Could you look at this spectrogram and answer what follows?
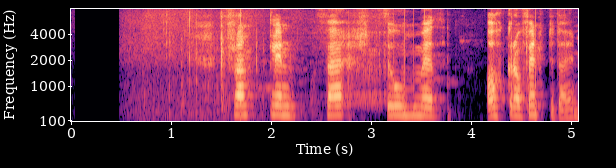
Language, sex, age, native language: Icelandic, female, 30-39, Icelandic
